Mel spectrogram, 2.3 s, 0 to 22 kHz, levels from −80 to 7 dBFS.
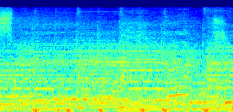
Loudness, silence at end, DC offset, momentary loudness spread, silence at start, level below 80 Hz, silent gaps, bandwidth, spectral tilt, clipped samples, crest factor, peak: -18 LUFS; 0 s; under 0.1%; 1 LU; 0 s; -26 dBFS; none; 17 kHz; -5 dB/octave; under 0.1%; 10 dB; -8 dBFS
